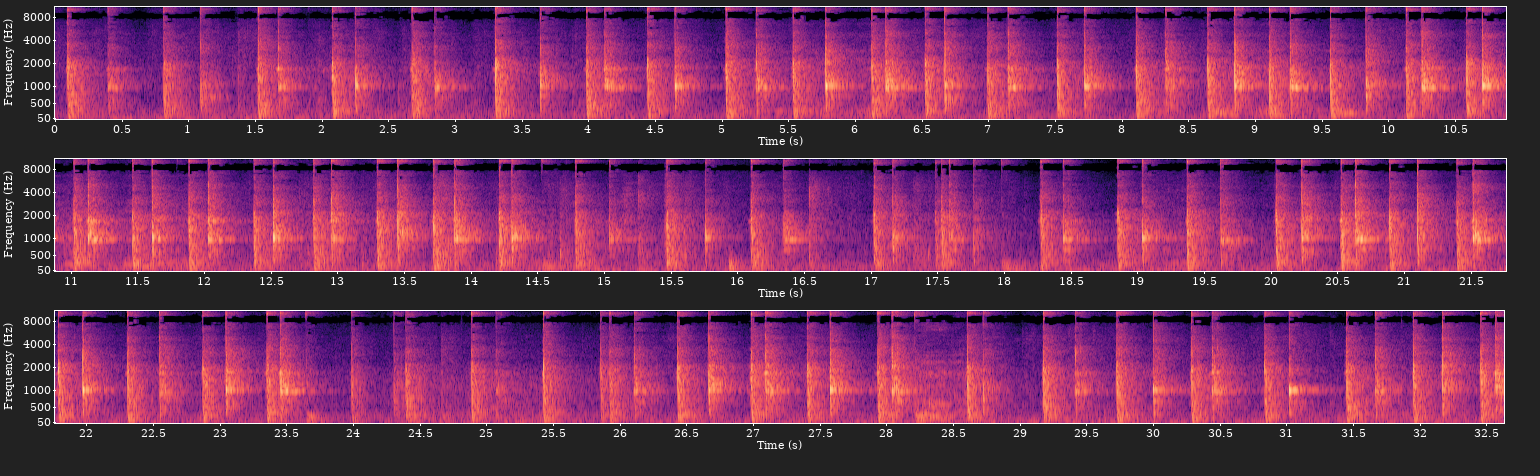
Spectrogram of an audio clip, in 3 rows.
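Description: Table tennis rally: a plastic ping-pong ball clicking off rubber-faced bats and the table top in quick, steady alternation, several hits a second. There is a brief break about 17 seconds in.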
